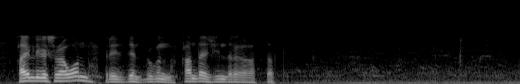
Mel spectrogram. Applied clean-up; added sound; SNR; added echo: none; none; none; none.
